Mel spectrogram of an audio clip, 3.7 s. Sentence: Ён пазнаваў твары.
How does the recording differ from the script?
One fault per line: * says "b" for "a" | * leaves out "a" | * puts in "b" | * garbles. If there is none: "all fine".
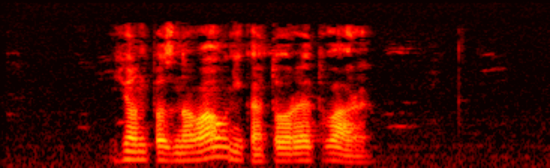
* puts in "некаторыя"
